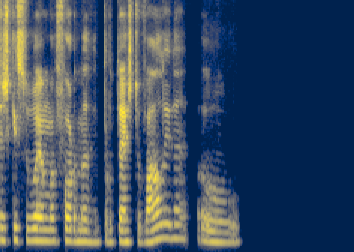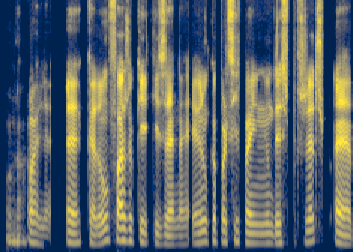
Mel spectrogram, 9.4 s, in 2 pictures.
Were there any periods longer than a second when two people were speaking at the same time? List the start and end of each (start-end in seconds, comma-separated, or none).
none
